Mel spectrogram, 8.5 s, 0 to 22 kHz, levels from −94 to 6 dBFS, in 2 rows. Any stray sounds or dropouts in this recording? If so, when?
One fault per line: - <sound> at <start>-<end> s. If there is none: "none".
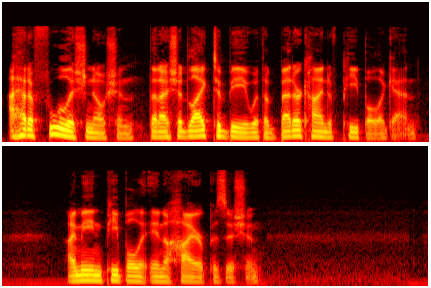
none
